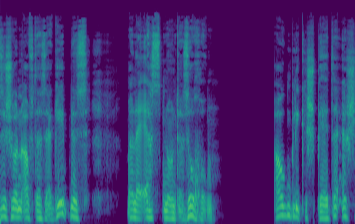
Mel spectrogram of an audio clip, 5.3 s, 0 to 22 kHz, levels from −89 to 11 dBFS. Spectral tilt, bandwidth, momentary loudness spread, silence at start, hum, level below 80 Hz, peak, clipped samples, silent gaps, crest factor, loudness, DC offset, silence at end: -4 dB/octave; 17 kHz; 7 LU; 0 s; none; -58 dBFS; -10 dBFS; under 0.1%; 1.82-1.87 s, 3.42-3.60 s, 3.68-3.72 s, 4.01-4.10 s; 14 dB; -22 LUFS; under 0.1%; 0 s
